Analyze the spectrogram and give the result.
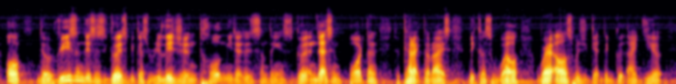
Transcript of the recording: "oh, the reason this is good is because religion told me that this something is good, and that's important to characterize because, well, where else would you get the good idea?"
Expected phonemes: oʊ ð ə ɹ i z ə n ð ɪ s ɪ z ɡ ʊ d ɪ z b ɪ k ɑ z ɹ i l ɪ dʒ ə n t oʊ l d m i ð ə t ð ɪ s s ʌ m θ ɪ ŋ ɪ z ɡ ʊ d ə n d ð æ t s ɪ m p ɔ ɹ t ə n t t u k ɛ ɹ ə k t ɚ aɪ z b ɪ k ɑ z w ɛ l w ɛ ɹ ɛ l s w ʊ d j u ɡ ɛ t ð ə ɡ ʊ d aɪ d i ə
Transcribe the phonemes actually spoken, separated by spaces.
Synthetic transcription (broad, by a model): oʊ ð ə ɹ i z ə n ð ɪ s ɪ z ɡ ʊ d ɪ s b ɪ k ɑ s ɹ i l ɪ dʒ ə n t oʊ l d m i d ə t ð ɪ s s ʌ m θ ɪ ŋ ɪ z ɡ ʊ d ə n d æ t s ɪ m p ɔ ɹ t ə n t t u k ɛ ɹ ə k t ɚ aɪ s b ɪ k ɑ s w ɛ l w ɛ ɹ ɛ l s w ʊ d j u ɡ ɛ t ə ɡ ʊ d aɪ d i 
